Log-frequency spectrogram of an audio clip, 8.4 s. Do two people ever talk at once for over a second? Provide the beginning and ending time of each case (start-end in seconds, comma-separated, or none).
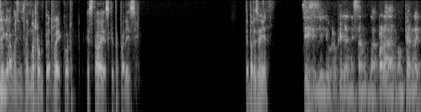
none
